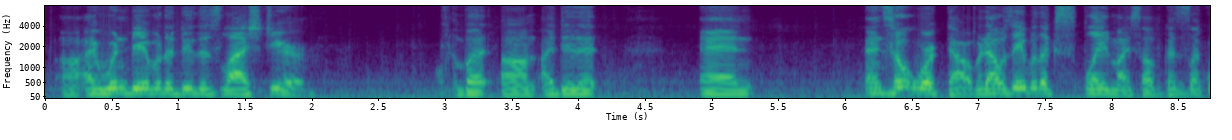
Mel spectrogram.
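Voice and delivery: normal talking voice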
